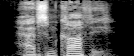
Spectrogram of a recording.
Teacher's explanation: Notice how the first syllable of coffee, ka, the vowel is longer, and I raise my pitch.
